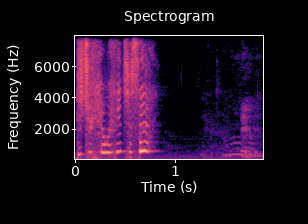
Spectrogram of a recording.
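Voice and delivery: squeaky, very high voice. Speaker retells how Josh reacted to a man's remark, imitating Josh's high-pitched voice. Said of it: "you could hear his voice go up two octaves".

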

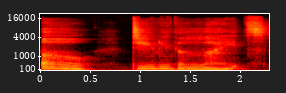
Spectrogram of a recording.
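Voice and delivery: put-on sexy, flirty, come-hither voice. Imitating how a woman talks to everyone: put-on sexy voice. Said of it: "why are you using your sexy voice?".

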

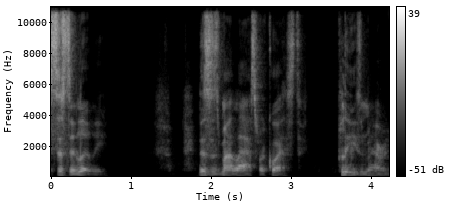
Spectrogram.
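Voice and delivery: usual speaking voice

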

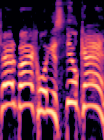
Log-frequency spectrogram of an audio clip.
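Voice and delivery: fake Australian accent, very high and loud. Acting out a scene line like an Australian guy: put-on Australian accent. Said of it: "that sounds like an Australian guy that says that".

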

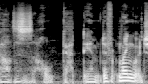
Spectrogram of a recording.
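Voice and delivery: quick, quiet whisper.

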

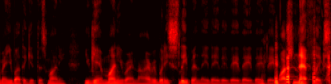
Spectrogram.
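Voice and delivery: whispered voice. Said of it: "I'm whispering, like, affirmations to myself".

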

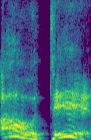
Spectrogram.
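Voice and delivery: fake Australian accent. Retelling a man's reaction on learning the meat was deer, bad australian accent. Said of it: "My Australian accent's very bad".

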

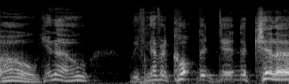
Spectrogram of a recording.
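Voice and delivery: put-on full, all-in British accent. Quoting a character's repeated line from a movie: full British accent. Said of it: "I'm doing a full British accent".

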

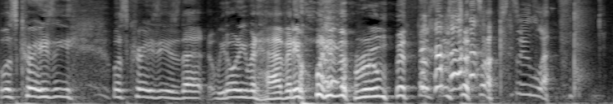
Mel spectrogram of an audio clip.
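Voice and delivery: loud, high speech bubbling through laughter. Two hosts alone in the room, unable to stop laughing: laughing while talking. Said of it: "I can't stop laughing".

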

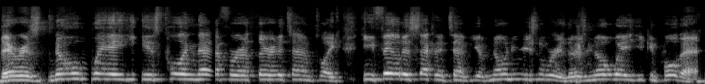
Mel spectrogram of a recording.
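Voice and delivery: very high, shrill, all-out screaming. Retelling what a man nearby screamed at a lift, imitating a man screaming. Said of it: "like really like screams".

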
